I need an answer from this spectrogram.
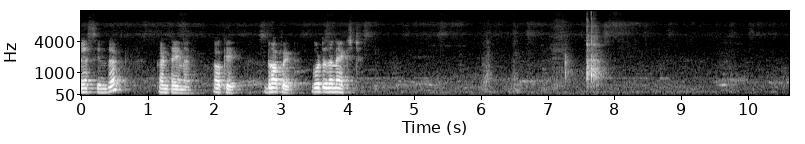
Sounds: Speech

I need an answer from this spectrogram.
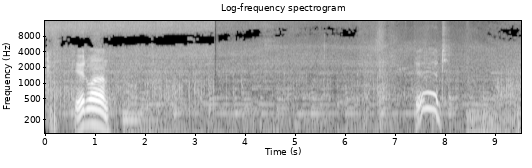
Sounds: skiing

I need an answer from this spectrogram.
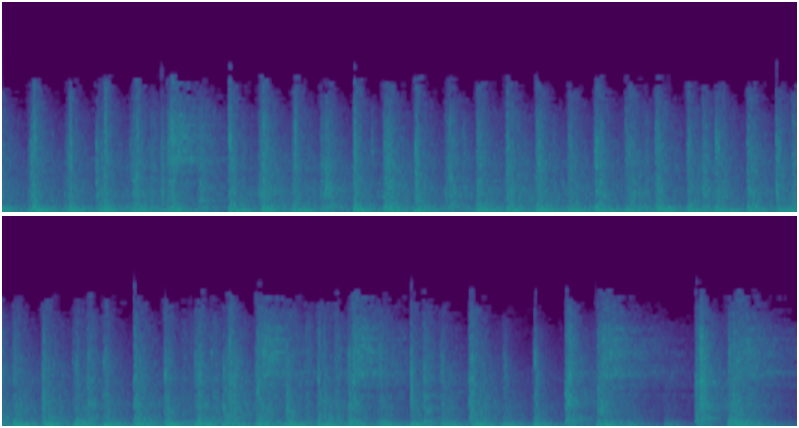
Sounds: Music

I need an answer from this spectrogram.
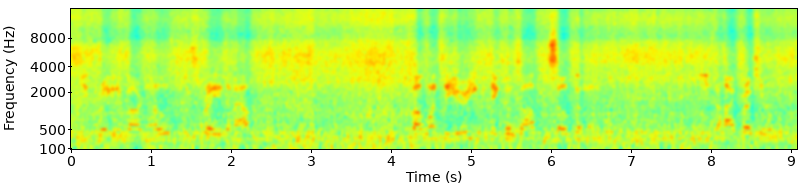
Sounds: Speech

